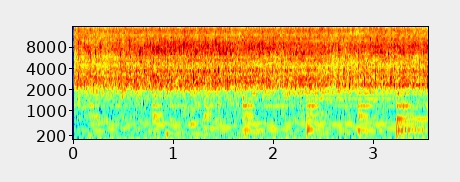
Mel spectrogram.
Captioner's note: sizzling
